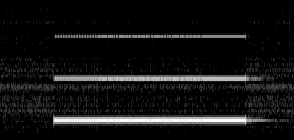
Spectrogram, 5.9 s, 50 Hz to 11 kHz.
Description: PSK31 (31.25 baud), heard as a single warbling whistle, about 1600 Hz.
